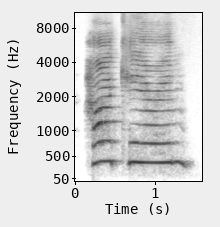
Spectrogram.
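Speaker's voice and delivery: sugary, very high, sweet little voice. Telling how a woman greeted her, the speaker mimics her sweet little voice. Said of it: "she said in her sweet little voice".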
